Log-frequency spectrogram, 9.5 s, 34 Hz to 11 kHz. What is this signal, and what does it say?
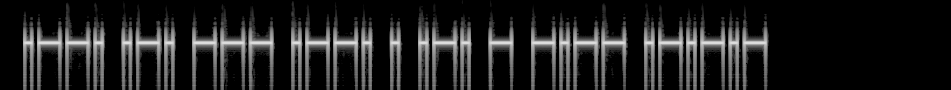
Morse code, heard as a keyed tone, about 17 wpm, 700 Hz. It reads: PROPERTY.
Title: Sentences from Top 1000 Words 17wpm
